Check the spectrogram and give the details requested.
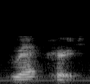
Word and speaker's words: record: just felt the same they both have two syllables but they're two different sounds why it's because of words dress okay so in remember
